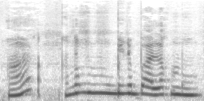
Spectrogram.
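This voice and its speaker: An earnest young Filipino nurse played by an actress in a radio drama, devoted and lovestruck. Her voice is a little high and respectful, with faint noise behind it. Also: fairly even intonation, normal speed, warm tone, natural voice. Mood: shocked.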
